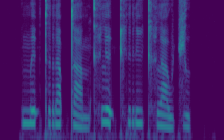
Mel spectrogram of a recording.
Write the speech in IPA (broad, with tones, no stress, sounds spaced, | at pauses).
m e˦˥ ʔ t r a˦˥ p̚ t aː˨˩ m kʰ l e˥˩ ʔ kʰ r iː˧ kʰ l a˨˩ w t͡ɕ ɯ˨˩ k̚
